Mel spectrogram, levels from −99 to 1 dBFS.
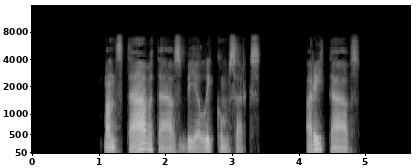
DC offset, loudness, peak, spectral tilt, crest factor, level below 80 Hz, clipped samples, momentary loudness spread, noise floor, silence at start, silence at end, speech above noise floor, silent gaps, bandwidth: under 0.1%; -31 LUFS; -8 dBFS; -6 dB/octave; 26 dB; -54 dBFS; under 0.1%; 15 LU; under -90 dBFS; 1.1 s; 0.8 s; over 60 dB; 1.38-1.43 s, 3.22-3.26 s, 3.43-4.10 s, 4.42-4.46 s; 7.8 kHz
